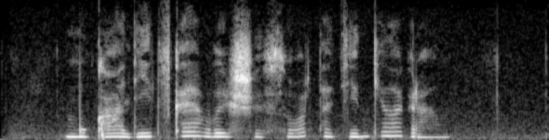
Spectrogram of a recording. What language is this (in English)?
Russian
